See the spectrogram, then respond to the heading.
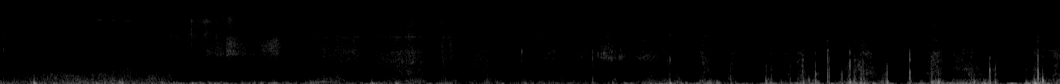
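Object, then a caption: Plastic screw cap on a bottle. Long nails scratch and tap the white plastic screw cap of a supplement bottle. Soft, dry scraping gives way to a run of sharp, clicky taps that grow louder toward the end.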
